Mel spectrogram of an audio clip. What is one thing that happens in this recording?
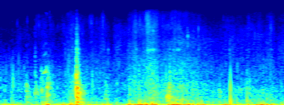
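A van's sliding door clicks open and rolls along its track.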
